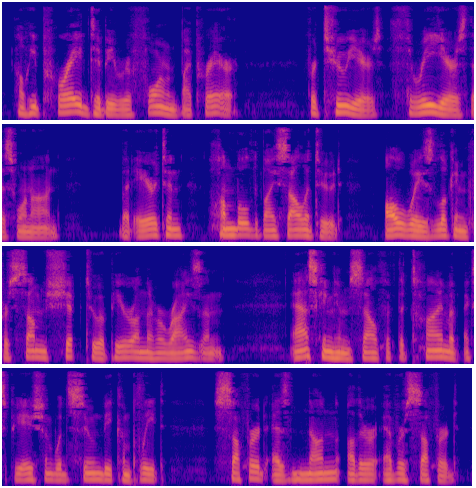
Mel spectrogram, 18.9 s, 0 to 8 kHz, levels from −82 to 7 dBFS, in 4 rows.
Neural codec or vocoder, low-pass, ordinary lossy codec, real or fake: codec, 16 kHz, 8 kbps, FunCodec, trained on Chinese and English, 25 frames a second; 7.2 kHz; MP3, 32 kbps; fake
